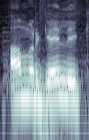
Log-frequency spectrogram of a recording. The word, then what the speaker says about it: ammergellig: Wenn eine Person ammergellig ist, was ist sie dann? Betonen. Nein, lass es so. Ammergellig. Ammergellig. Ammergellig. Ja. Also das Wort spricht man aus ammergellig.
